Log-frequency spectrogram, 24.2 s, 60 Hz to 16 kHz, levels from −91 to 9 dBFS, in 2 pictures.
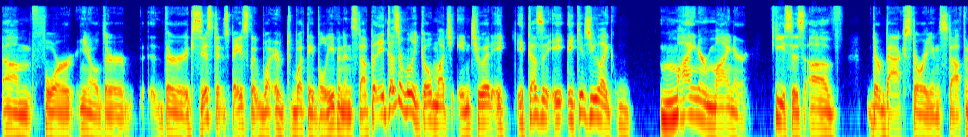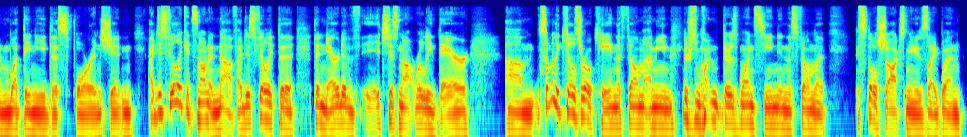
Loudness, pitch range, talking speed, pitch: -12 LUFS, 85-115 Hz, 235 wpm, 95 Hz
